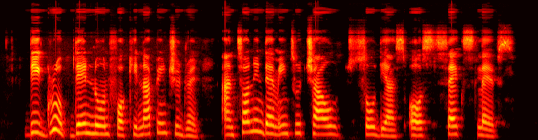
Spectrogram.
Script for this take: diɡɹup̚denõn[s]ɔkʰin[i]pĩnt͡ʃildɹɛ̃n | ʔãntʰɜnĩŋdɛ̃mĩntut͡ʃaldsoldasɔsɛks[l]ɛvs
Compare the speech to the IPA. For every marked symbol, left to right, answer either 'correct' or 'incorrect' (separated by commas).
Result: incorrect, incorrect, correct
